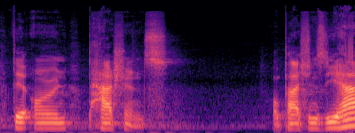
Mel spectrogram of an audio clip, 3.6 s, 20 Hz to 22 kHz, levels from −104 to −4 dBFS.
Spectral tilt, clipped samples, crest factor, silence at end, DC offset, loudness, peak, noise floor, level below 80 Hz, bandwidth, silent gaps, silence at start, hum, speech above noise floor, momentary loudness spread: -4.5 dB/octave; under 0.1%; 22 dB; 0 s; under 0.1%; -31 LUFS; -8 dBFS; -68 dBFS; -78 dBFS; 17.5 kHz; none; 0 s; none; 40 dB; 10 LU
